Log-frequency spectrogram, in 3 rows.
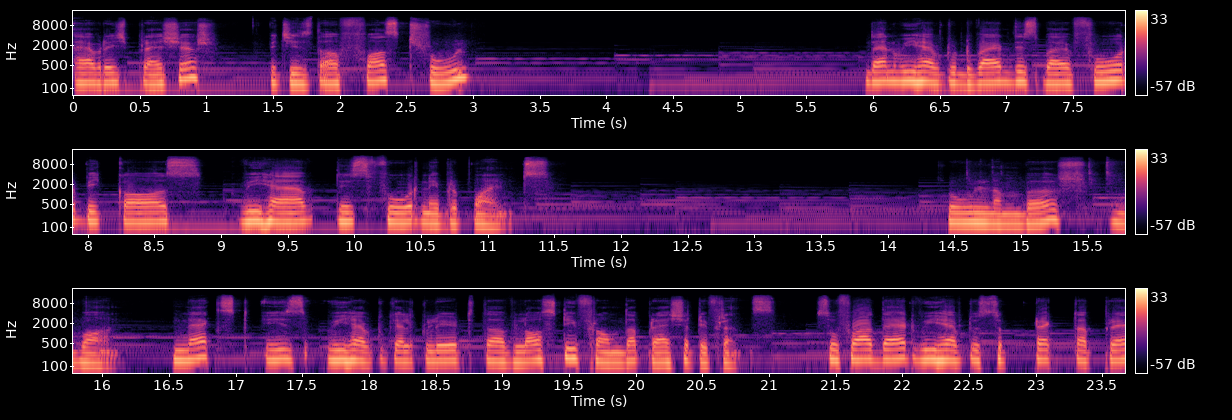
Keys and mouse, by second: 0.8 click, 3.1 shift+click, 3.1 shift+middle click, 3.1 shift+right click, 3.2 shift+d, 3.4 drag, 4.1 click, 4.2 shift+d, 4.9 click, 4.9 middle click, 4.9 right click, 5.1 ctrl+z, 6.5-8.6 shift+drag, 6.7 shift+d, 12.5 click, 13.3 ctrl+middle click, 13.3 ctrl+right click, 13.3 s, 13.7 ctrl+j, 14.1 F2, 17.3 click, 17.3 middle click, 17.3 right click, 20.1-23.6 drag, 20.1-23.6 middle drag, 20.1-23.6 right drag.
